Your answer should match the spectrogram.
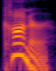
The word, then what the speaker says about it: Conchubar: Well then, Eileen began, there once was a high king of Emmen, and his name was Konabar, pronounced Connor, pronounced Orites, Connor<unk>s first and turner.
